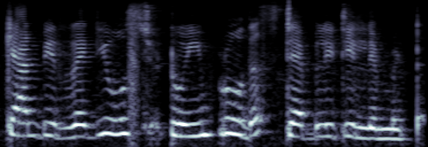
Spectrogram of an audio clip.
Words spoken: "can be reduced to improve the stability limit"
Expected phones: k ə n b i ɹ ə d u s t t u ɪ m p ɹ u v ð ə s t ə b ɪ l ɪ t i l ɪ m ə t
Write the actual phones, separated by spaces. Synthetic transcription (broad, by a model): k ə n b i ɹ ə d u s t t u ɪ m p ɹ u v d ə s t ə b ɪ l ɪ t i l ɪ m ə t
